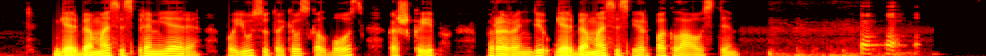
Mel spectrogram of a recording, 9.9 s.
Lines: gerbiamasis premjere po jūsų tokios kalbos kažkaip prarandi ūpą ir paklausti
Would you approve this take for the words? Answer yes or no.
no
